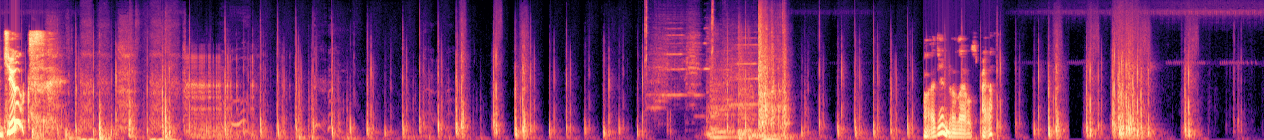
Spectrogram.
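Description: Quick footsteps patter across hard floors.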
